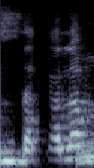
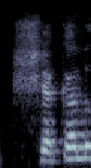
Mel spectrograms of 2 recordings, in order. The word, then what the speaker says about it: शकल: उसमें बड़ा तरीके से समझाया, कलम सकलम मा भूत, शकल को कोई सकल न बोल दे।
